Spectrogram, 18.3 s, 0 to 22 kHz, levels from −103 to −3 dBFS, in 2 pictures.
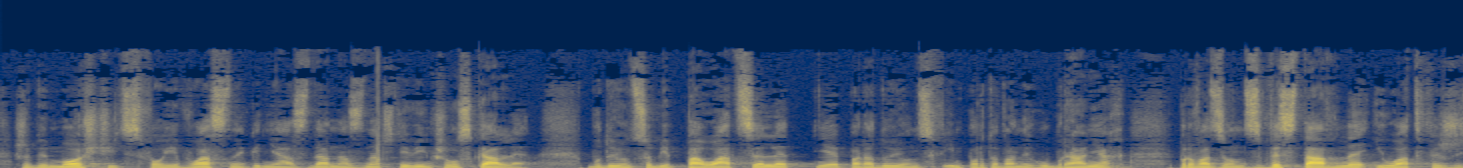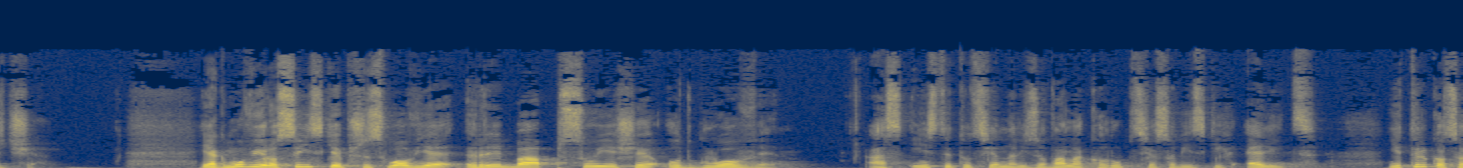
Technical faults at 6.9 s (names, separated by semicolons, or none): none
